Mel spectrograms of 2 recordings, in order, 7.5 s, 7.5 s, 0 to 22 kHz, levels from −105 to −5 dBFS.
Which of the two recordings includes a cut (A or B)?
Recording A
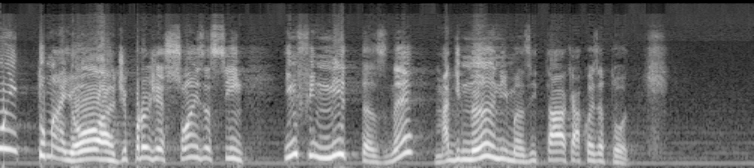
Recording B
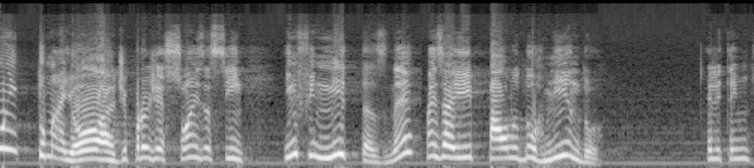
B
